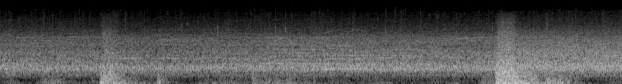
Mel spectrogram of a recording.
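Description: Heavy thuds of bodies hit the ring mat.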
